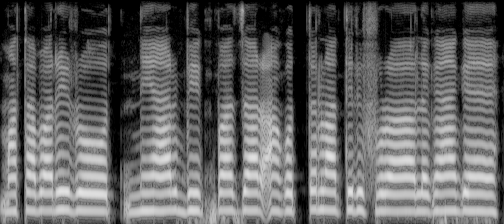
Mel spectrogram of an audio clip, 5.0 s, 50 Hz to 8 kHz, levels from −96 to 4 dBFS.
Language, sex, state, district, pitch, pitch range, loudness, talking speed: Chakma, female, Tripura, Dhalai, 230 Hz, 225-235 Hz, -14 LUFS, 130 wpm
